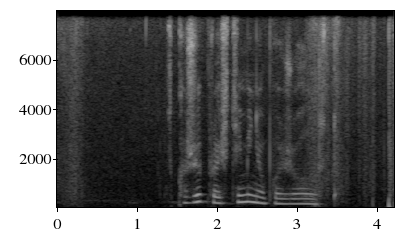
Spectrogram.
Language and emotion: Russian, sad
